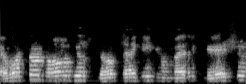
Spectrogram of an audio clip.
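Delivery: high, put-on Indian accent. Describing visits to their doctor, the speaker quotes the doctor: imitating an indian accent. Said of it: "I guess you can always imitate them".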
